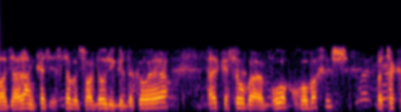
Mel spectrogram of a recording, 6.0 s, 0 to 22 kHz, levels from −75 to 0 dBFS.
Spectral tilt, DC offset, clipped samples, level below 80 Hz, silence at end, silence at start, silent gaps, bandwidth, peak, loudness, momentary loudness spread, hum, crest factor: -9 dB/octave; under 0.1%; under 0.1%; -62 dBFS; 0 s; 0 s; none; 4.2 kHz; -4 dBFS; -17 LUFS; 7 LU; none; 14 dB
